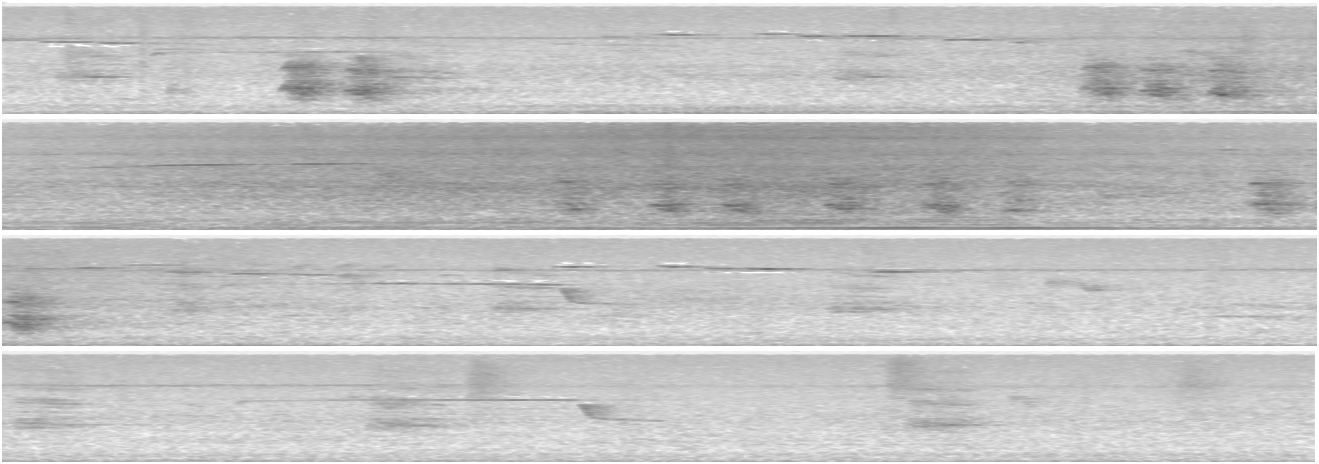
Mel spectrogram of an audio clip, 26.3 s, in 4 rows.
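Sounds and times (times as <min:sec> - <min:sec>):
heavy low engine-like rumble: 0:00.0 - 0:26.2
domestic dog barking: 0:01.4 - 0:02.2, 0:05.4 - 0:06.4, 0:09.3 - 0:14.2.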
